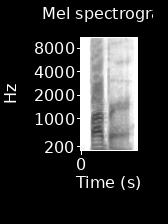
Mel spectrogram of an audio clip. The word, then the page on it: barber: American English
